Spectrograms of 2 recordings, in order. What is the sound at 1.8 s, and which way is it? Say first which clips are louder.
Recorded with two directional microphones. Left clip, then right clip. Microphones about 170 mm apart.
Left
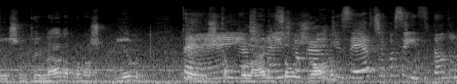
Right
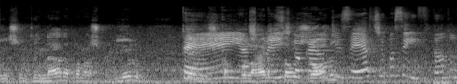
Speech: right 5 dB; 45° right (ahead or behind).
